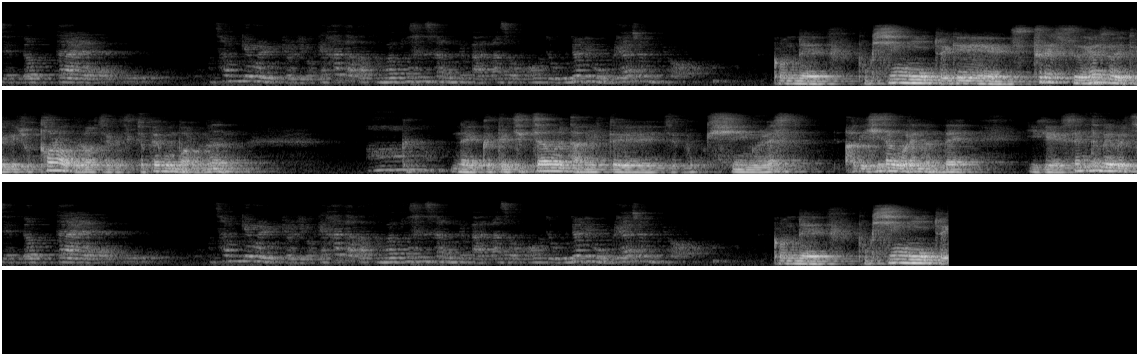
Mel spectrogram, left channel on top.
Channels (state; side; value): drops out; right; at 9.5 s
